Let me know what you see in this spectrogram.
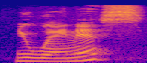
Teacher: v changes to the sound of a w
